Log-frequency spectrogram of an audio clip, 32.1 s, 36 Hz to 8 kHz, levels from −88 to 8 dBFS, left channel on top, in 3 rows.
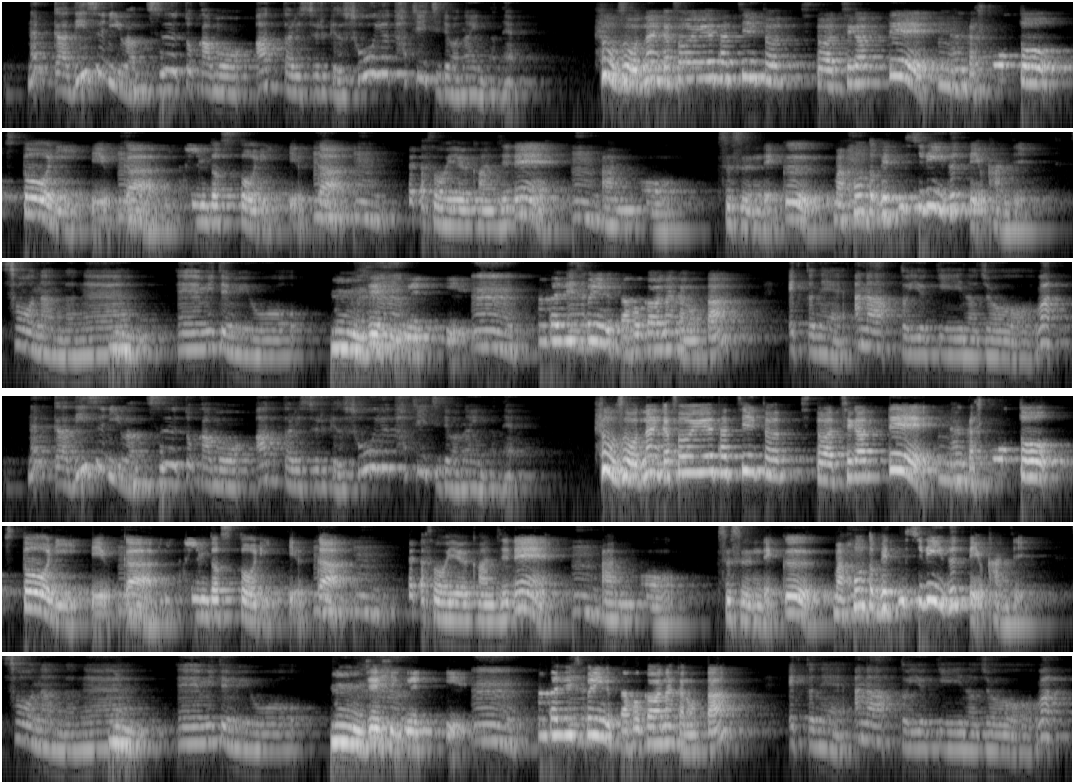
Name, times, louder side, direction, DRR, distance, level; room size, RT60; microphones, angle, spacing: voice 1, 0.3-5.1 9.3-9.7 11.9-12.2 13.8-14.6 16.4-16.8 19.1-19.4 21.4-22.7 23.2-24.4 24.9-25.5 26.1-26.6 27.0-27.3 29.3-31.9, left 2 dB, 20° left, 6 dB, 0.6 m, -30 dB
voice 2, 5.9-7.8 8.1-10.5 10.9-12.2 12.5-14.1 14.8-16.2 16.7-17.4 17.9-20.9 22.5-22.8 24.7-25.6 25.9-26.1 26.8-28.7, right 3 dB, 75° right, 8 dB, 0.6 m, -19 dB
13.0 x 7.2 x 2.3 m, 0.98 s
head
